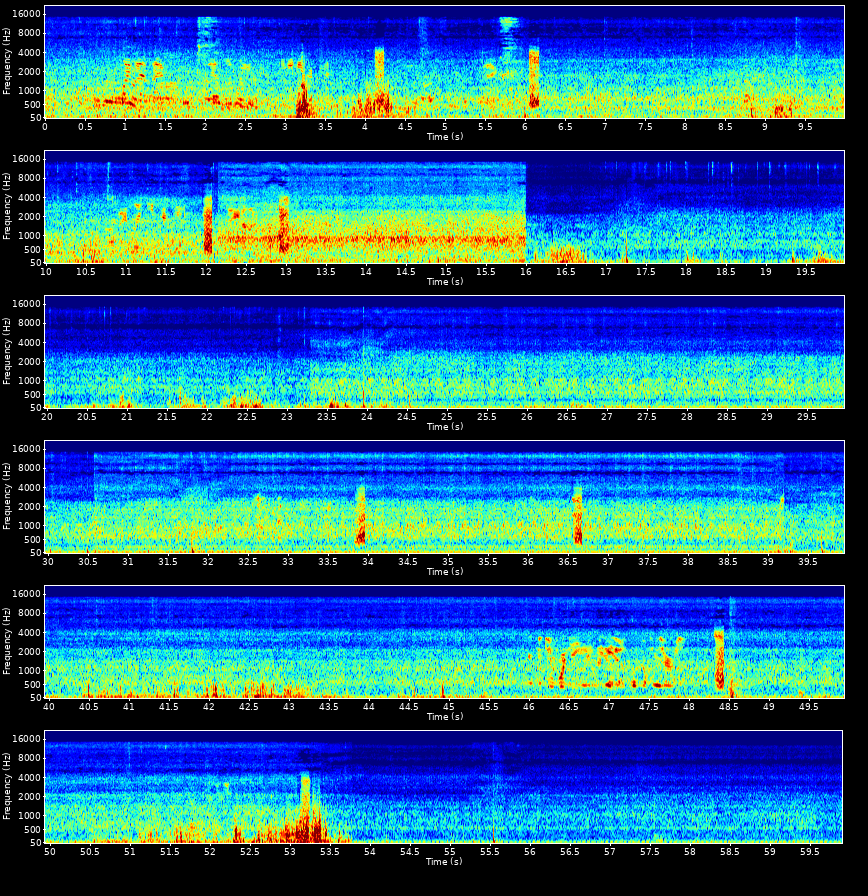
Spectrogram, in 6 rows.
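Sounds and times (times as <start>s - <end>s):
fire engine idling: 0.0s - 59.9s.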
